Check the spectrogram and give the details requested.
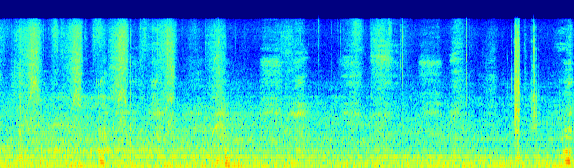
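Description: MARC bilevel commuter coaches rolling slowly past, heard from inside a car: a steady low rumble and hum with rasping, scraping noises about once a second, and a couple of sharp clicks near the end.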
